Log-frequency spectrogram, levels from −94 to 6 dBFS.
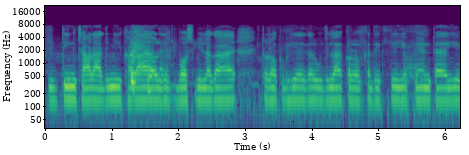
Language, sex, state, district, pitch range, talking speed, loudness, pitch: Hindi, male, Bihar, West Champaran, 135-140 Hz, 200 wpm, -23 LUFS, 140 Hz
